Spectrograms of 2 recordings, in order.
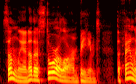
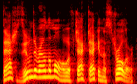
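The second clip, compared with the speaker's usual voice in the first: plain reading voice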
